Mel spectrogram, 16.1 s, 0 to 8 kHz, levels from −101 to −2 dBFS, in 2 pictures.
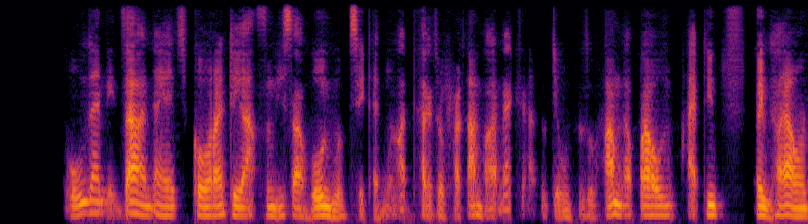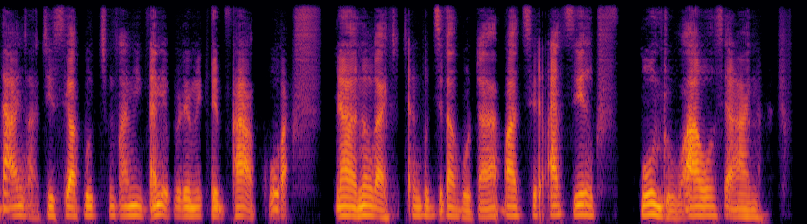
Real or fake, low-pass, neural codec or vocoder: fake; 7.2 kHz; codec, 16 kHz, 0.5 kbps, FreqCodec, larger model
